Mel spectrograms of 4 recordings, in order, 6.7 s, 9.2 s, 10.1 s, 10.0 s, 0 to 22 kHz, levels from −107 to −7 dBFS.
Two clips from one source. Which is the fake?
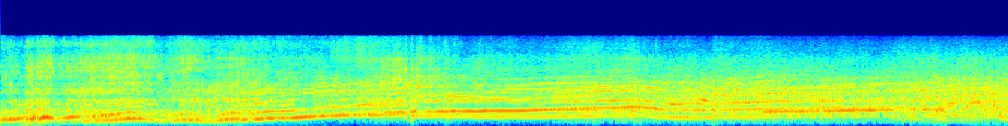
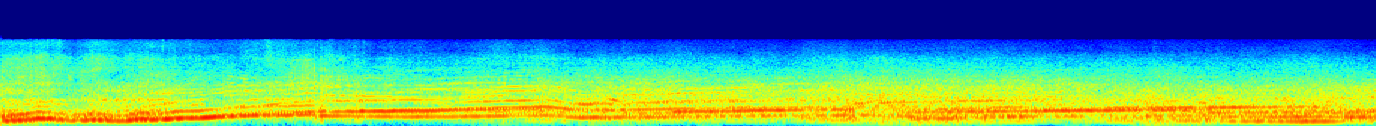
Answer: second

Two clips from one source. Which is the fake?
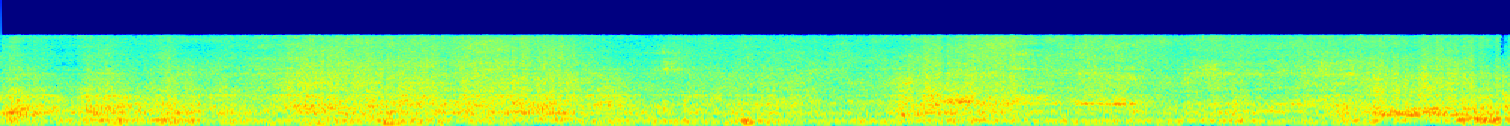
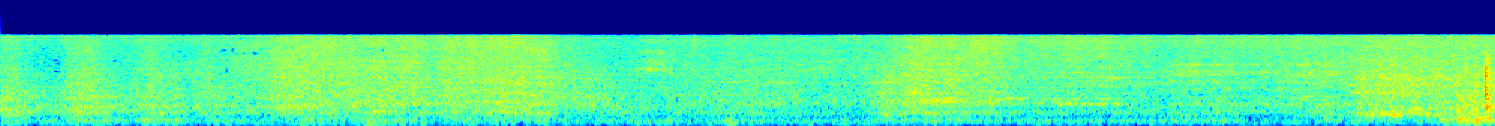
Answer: first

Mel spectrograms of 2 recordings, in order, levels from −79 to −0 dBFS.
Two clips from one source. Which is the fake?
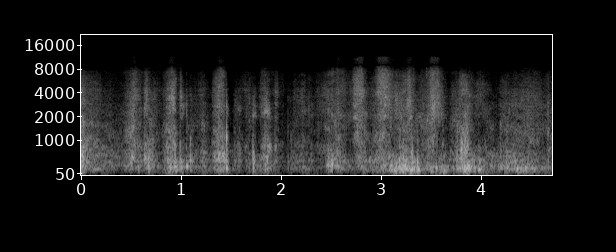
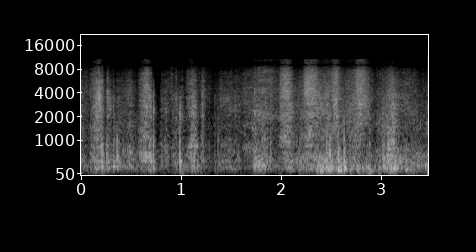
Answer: first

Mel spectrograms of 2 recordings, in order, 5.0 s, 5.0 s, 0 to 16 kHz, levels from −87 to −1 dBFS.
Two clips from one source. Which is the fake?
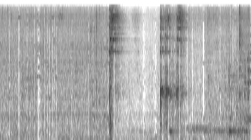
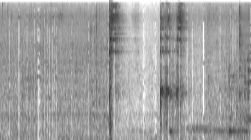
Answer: first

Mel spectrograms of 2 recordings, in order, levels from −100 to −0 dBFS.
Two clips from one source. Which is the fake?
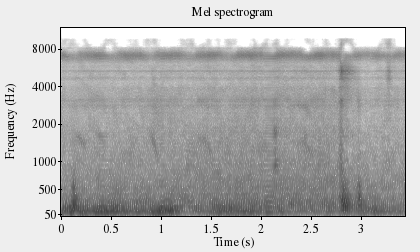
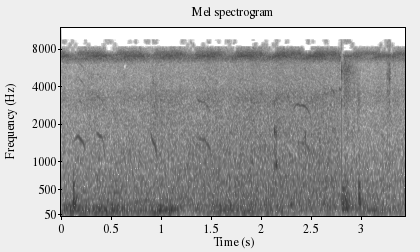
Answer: first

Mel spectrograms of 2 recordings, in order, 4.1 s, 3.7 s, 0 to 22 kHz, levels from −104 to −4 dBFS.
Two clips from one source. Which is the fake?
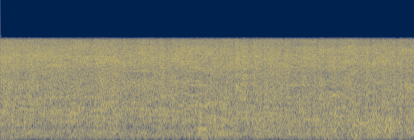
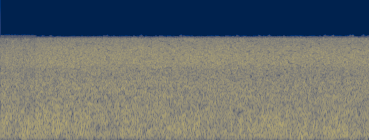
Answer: first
